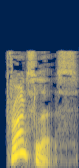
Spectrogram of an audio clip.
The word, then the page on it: frontless: British English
